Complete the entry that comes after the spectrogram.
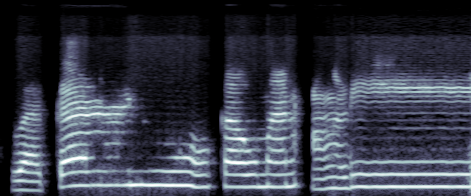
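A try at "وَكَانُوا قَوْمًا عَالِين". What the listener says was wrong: Wa kanu k-nya panjang, nu-nya panjang. Wa kanu kauman alin. A-nya panjang. Wa kanu. Wa kanu kauman alin.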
